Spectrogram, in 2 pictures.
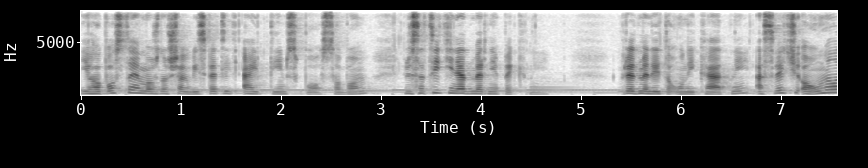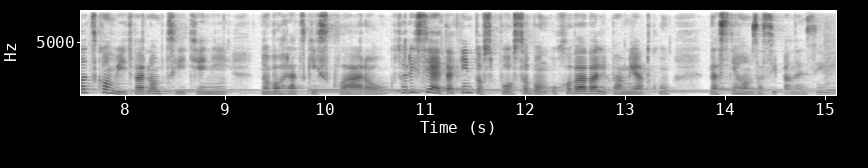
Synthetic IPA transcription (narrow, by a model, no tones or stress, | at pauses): jɛɦɔpɔst̪ɔjɛmɔʒnɔfʃaɡʋisʋɛt̪liɟajt̪iːmspʊɔsɔbɔm | ʒɛsat͡siːcinad̪mɛɾɲɛpɛkniː | pɾɛd̪mɛd̪jɛt̪ɔ̰ʔunikaːt̪niʔasʋɛt͡ʃiʔɔumɛlɛt͡skɔmʋiːt̪ʋaɾnɔmt͡siːcɛɲiː | nɔʋɔɦɾat͡skiːxsklaːɾɔʊkt̪ɔɾiːsiajt̪akiːmt̪ɔspʊɔsɔbɔmʔṵxɔʋaːʋalipamɪat̪kʰu | nasɲɛɦɔmzasipanɛjzimi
